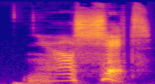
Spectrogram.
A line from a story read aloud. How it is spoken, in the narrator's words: he muttered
